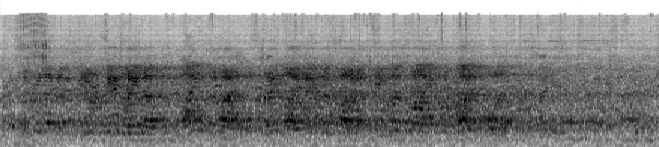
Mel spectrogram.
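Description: Indistinct chatter of many voices from a racetrack crowd, with horses' hooves walking on the dirt track.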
